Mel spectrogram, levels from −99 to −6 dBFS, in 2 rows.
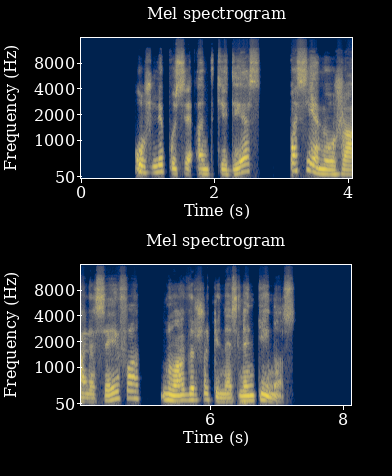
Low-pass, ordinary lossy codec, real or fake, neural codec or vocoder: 14.4 kHz; Opus, 32 kbps; fake; codec, 44.1 kHz, 3.4 kbps, Pupu-Codec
